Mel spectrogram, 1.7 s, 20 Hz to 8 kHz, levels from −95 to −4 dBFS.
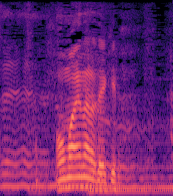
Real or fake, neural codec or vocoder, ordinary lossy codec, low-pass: real; none; none; none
